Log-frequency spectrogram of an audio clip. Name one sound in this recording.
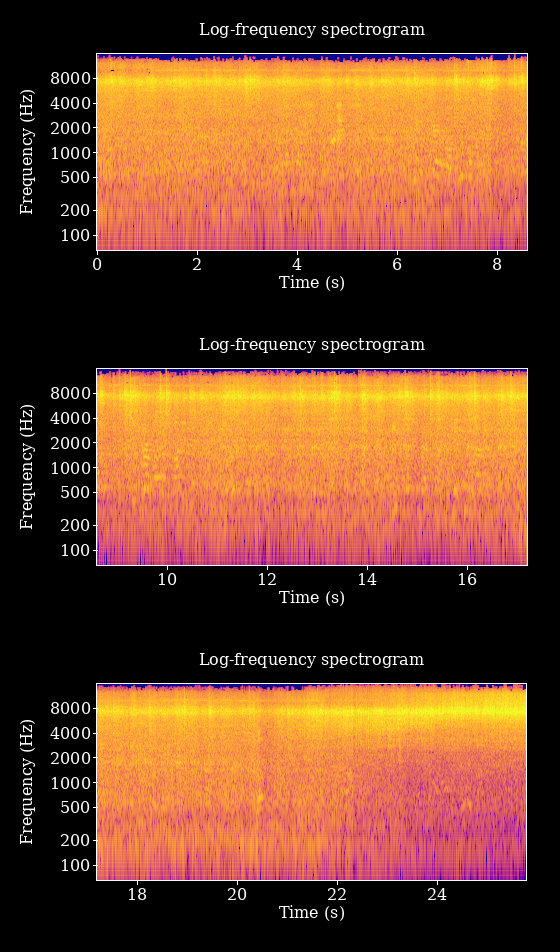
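Factory machinery hums and rattles loudly and steadily.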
